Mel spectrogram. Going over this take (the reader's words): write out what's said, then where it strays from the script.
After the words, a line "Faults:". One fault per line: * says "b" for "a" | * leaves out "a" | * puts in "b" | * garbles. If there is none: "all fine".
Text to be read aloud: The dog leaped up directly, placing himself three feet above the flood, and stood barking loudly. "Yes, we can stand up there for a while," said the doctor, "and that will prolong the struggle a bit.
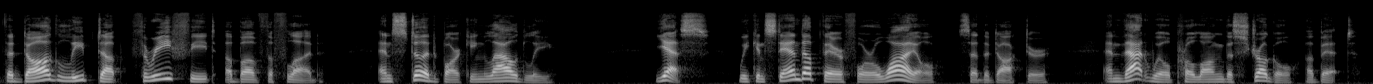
The dog leaped up three feet above the flood, and stood barking loudly. "Yes, we can stand up there for a while," said the doctor, "and that will prolong the struggle a bit.
Faults:
* leaves out "directly placing himself"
